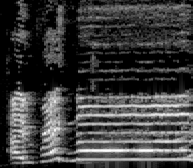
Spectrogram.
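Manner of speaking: high, loud, drawn-out shout; real, joyful shout; excited announcement. Real, not acted. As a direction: break the big news, stretching it out into laughter. Announcing pregnancy to family on call.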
